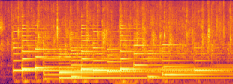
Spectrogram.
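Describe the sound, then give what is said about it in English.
An audience claps their hands as a hand clap of praise to the Lord in a dense, continuous patter, mixed with sustained organ-like chords that shift in pitch, holding steady before gradually fading toward the end. “Could we give the Lord a hand clap of praise?”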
